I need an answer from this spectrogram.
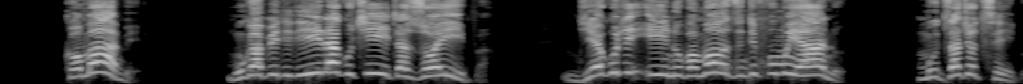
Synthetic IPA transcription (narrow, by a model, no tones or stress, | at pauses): kɔmaɓɛ | mukap̬iɗiɾiɾak̬ut͡ʃitazɔjiːpa | ndijɛk̬utiʔinupamɔd͡zindifumujanu | mud͡zat͡ʃɔt͡sʰɛ̰ːɗɔ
